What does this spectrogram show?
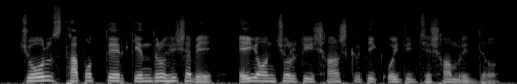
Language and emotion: Bengali, neutral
